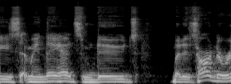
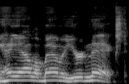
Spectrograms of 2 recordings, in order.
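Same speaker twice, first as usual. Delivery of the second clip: imitated, mocking, very effeminate voice; 6 semitones higher than usual. Quoting a lineman's words, imitating a very effeminate voice. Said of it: "with the very effeminate voice saying".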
